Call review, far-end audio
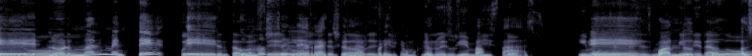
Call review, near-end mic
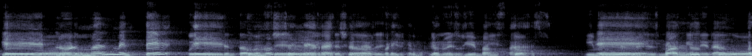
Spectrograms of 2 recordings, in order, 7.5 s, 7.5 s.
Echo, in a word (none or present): present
